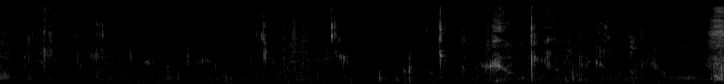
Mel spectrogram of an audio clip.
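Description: Chewing and crunching of crinkle-cut french fries: irregular crisp crunches, the loudest near the end.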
